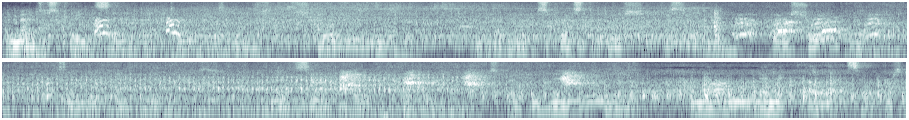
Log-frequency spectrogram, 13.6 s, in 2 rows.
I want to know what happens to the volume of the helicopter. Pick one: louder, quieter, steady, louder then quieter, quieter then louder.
steady.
